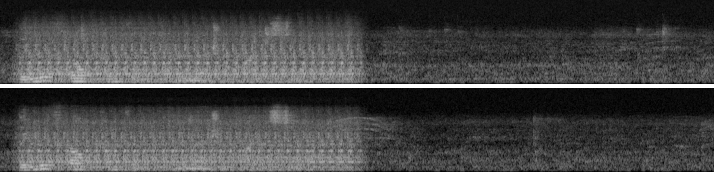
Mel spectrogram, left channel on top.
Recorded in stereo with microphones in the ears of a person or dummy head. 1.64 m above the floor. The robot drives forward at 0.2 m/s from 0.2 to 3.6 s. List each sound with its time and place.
0.2 s a man speaking: 80° right, 1.7 m; by 3.3 s 70° right (ahead or behind), 1.8 m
